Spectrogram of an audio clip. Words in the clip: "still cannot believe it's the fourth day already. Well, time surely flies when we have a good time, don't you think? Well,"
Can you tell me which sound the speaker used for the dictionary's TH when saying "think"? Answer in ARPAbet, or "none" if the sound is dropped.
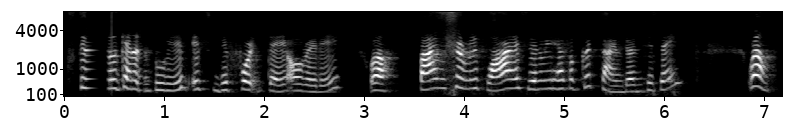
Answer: S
